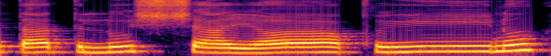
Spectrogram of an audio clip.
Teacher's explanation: لام کو شین کے ساتھ شدت سے ملائیں گے، شین کے اوپر تشدید ہے، اور یا کو کھینچیں گے، کھڑی زبر ہو رہی ہے۔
